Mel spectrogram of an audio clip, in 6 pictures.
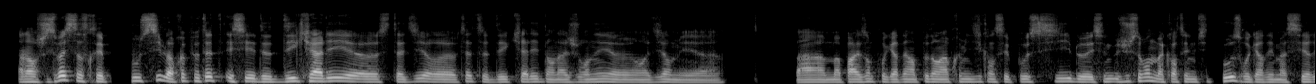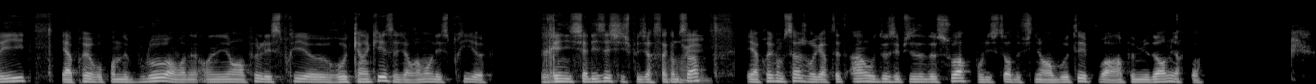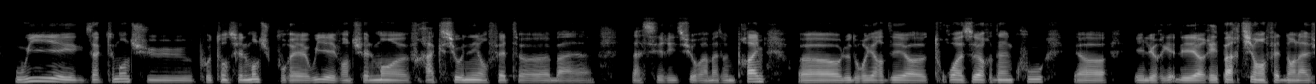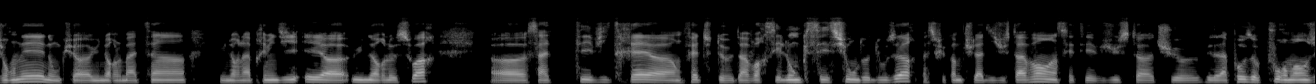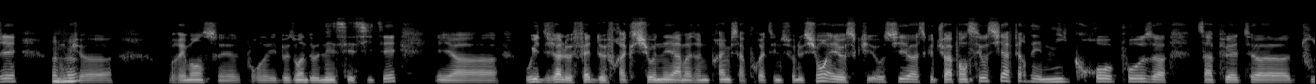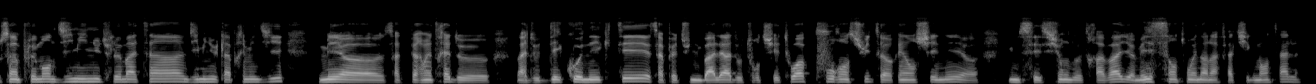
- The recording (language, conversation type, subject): French, advice, Comment prévenir la fatigue mentale et le burn-out après de longues sessions de concentration ?
- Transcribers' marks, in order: stressed: "réinitialisé"; other background noise; stressed: "déconnecter"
